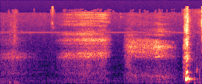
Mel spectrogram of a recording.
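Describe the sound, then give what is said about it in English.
Two long, hissing intakes of breath build up before a single sharp, explosive sneeze bursts out, with no talking around it. “You've been yawning and sneezing this whole podcast.”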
